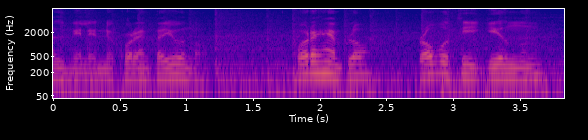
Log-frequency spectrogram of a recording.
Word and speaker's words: Roboute Guilliman: Por ejemplo, Robert T. Gilman, así es como se pronuncia por cierto, cuya resurrección en el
